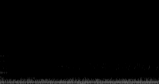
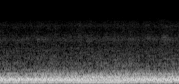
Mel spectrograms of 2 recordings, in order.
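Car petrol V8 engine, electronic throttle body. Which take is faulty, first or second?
first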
